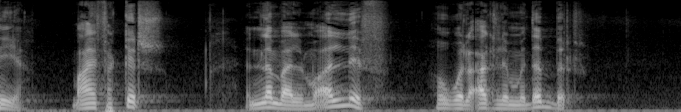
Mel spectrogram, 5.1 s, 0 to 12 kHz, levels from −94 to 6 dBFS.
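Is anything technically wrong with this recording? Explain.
No, nothing technically wrong turns up in this bit of speech, so there's really nothing to flag here.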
